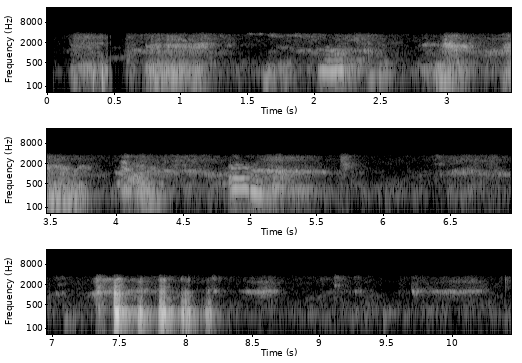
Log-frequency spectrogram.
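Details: Two Chihuahua puppies playing indoors, rough breathy growls and grunts in short bursts about every second, with a sharper yappy flurry near the end.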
